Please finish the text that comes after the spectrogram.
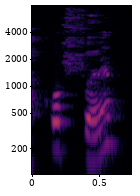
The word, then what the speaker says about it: Coffin: bem simples mola cofam escreve mola coffin mas a pronúncia mola copam né amor funciona é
